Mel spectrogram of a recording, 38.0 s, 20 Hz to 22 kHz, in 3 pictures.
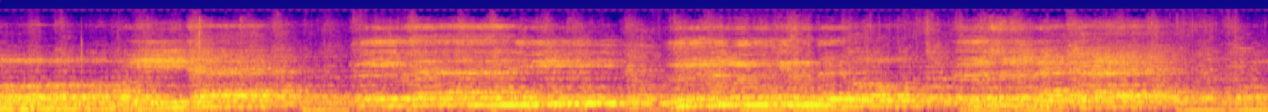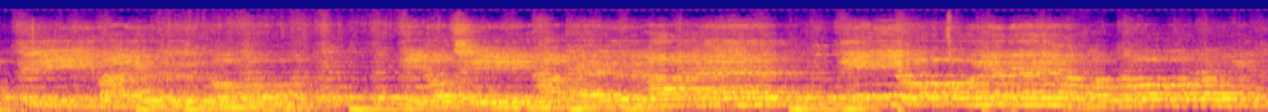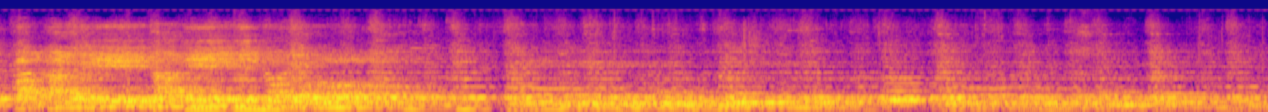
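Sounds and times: voices singing together: 0.0s - 34.0s
ukulele ensemble playing ballad: 0.0s - 38.0s.

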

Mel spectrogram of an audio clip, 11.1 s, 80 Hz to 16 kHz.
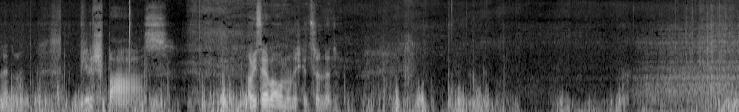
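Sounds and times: wind on microphone: 0.0s - 11.0s
firework fountain hissing: 1.8s - 11.0s.

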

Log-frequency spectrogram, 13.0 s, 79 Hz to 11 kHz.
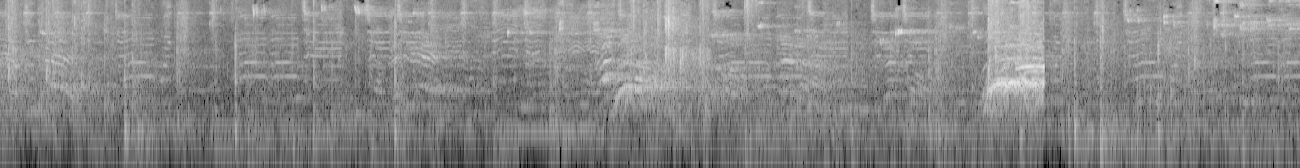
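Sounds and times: basketball bouncing on court: 0.8s - 1.7s, 2.3s - 4.3s, 10.5s - 13.0s
people shouting: 6.0s - 7.4s, 9.7s - 10.5s.

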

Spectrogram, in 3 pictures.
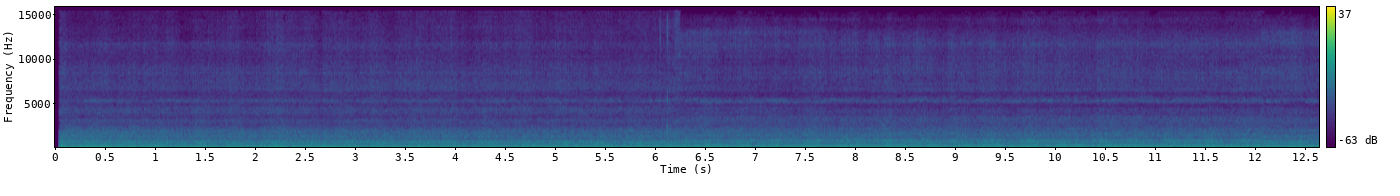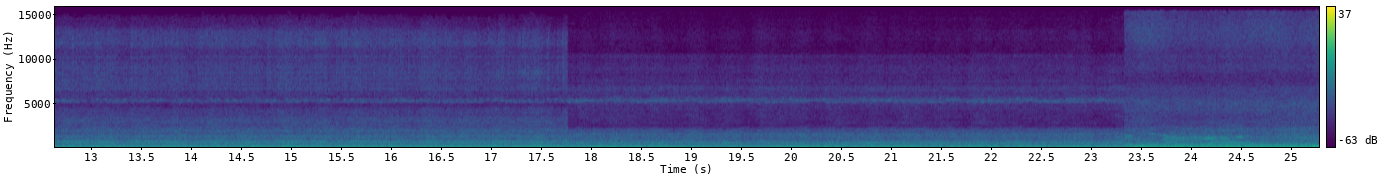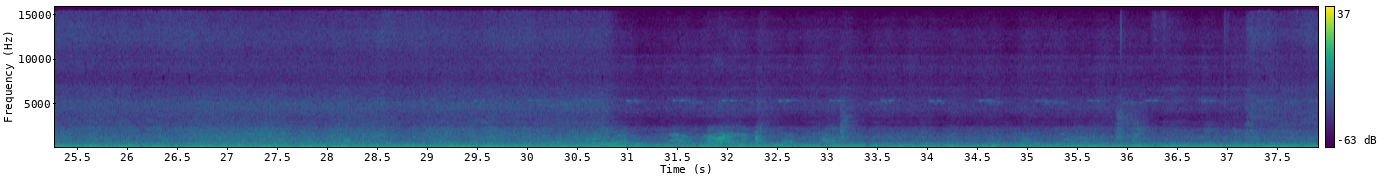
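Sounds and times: hiss: 0.0s - 18.4s, 23.2s - 31.2s, 31.8s - 37.9s.

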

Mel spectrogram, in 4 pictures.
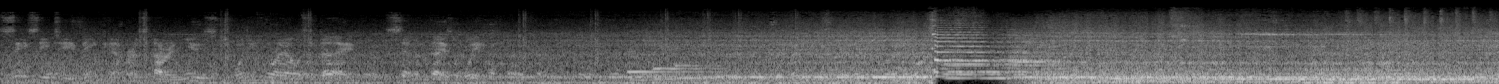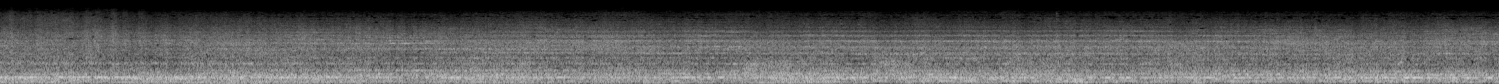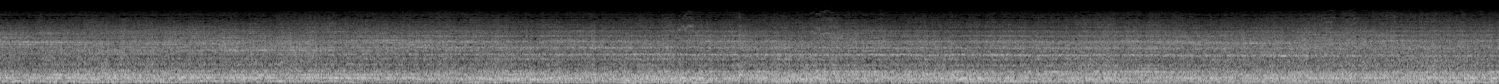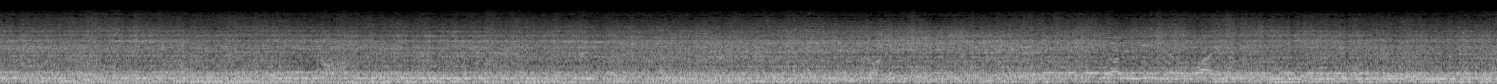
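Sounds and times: diesel locomotives passing: 0.0s - 59.9s
wheels rumbling on rail: 7.3s - 59.9s.

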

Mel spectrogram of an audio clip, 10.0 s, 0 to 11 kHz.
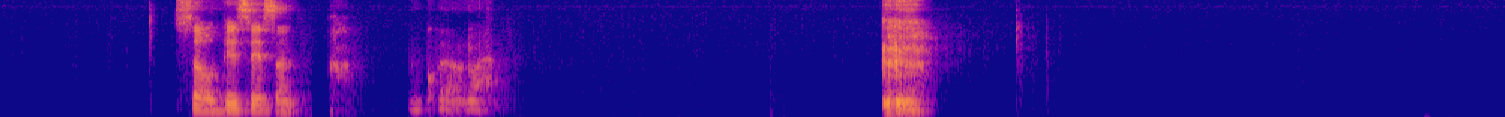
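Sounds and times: woman clearing her throat: 5.9s - 6.3s.

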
